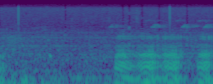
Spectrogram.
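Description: A single wavering animal call lasting just under a second, starting about halfway through, over a steady low wind-like rumble. Faint short high-pitched tones sound alongside the call.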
